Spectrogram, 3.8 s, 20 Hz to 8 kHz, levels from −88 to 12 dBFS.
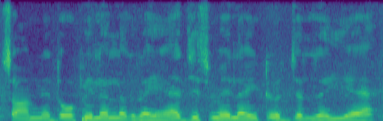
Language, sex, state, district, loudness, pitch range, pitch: Hindi, male, Uttar Pradesh, Shamli, -13 LUFS, 145-150 Hz, 150 Hz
